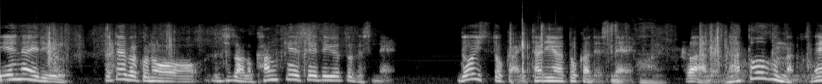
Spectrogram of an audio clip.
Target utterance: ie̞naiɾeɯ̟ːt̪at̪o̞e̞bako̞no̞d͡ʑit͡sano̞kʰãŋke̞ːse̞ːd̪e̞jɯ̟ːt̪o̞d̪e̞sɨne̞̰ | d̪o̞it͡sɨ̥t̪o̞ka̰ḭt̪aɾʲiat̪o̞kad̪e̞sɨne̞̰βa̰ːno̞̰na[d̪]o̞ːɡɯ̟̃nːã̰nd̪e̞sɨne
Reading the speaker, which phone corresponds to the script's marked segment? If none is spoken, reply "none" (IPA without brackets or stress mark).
t̪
